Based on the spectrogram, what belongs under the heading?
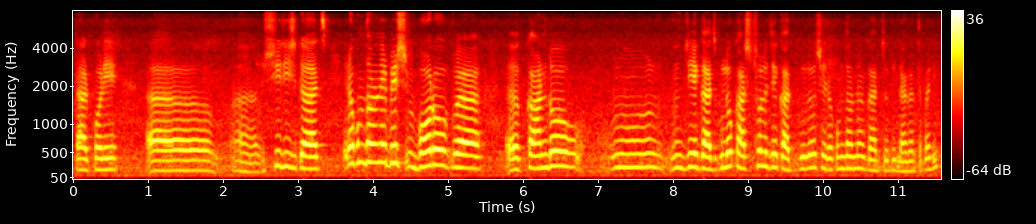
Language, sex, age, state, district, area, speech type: Bengali, female, 45-60, West Bengal, Uttar Dinajpur, urban, spontaneous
